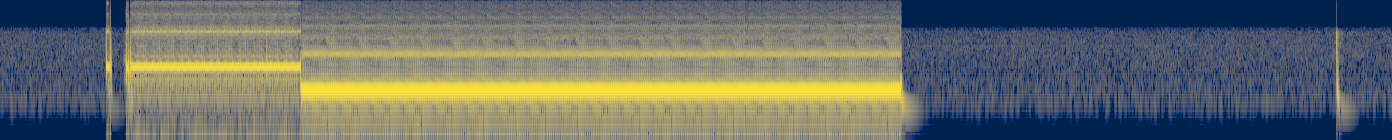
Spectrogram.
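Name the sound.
dispatch alert tones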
